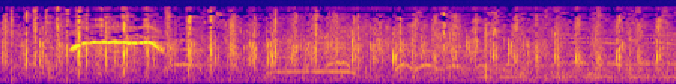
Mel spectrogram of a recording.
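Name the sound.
crowd applause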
